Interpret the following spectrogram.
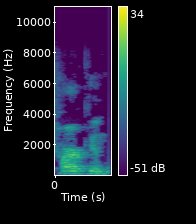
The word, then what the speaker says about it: Tarquin: spelled with a k this is tarkin as in t-a-r-q-u or q-u-i-n or q-i-n and he is known by history as tarkin the last tarpon the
